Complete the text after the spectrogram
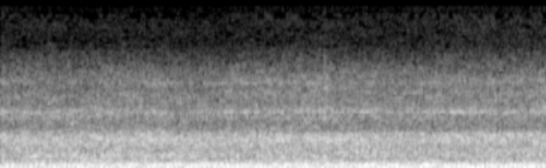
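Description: A fire engine's motor rumbles steadily nearby.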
